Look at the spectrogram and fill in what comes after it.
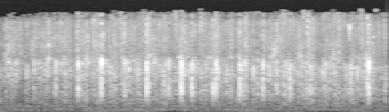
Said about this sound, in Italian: Penso che dobbiamo dire un grande grazie a chi ha accettato tale sfida qui a Malta e ha dato vita a questo centro. Lo facciamo con un applauso tutti insieme.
